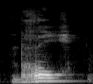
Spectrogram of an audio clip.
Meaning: rubbish, crap, things of inferior quality or little value
- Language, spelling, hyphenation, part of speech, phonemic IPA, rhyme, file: Dutch, brol, brol, noun, /brɔl/, -ɔl, Nl-brol.ogg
